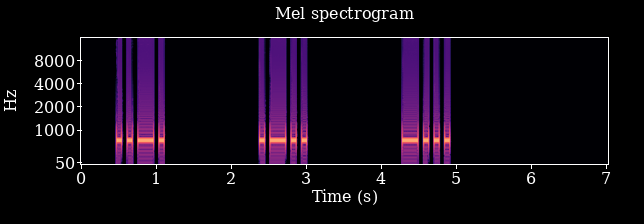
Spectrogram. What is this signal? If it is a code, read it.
Morse code, heard as a keyed tone, about 17 wpm, spaced as for 6 wpm, 700 Hz. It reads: FLB
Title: USA Call Signs - 6 Characters - 6x Character Spacing - 17wpm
